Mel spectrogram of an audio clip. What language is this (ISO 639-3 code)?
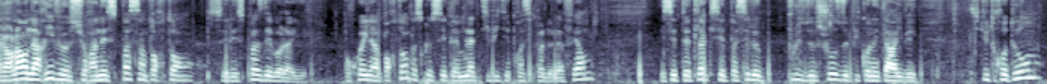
fra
